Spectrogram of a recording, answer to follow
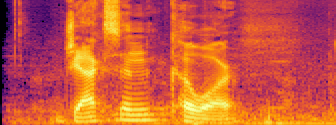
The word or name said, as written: Jackson Kowar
